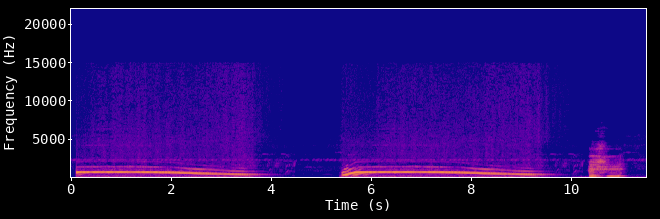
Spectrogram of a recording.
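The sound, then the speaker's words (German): Two long wolf howls, each a sustained tone that holds steady and then slides downward in pitch over about four seconds, separated by a short pause and followed by a brief, rougher call. “Wen höre ich denn da? Das ist der Wolf.”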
